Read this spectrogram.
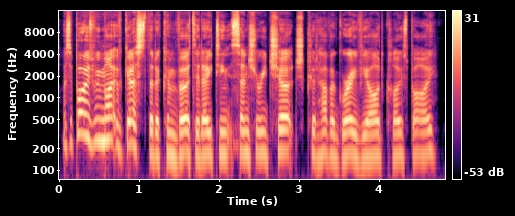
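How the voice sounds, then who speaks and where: Brief: woman reading an unflappable husband, soothing and affectionate, low-set voice, dry close sound. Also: brisk, clean tone, dry recording, natural voice. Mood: calm. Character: calm, laid-back, patient husband.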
